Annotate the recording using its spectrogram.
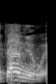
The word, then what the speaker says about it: Daniel: And at first he was proved to be right, because as he spoke, and particularly as he pronounced the word Daniel," he liked to tell the story of Daniel in the lion's den as part of his talks. He managed to say apparently in one syllable.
